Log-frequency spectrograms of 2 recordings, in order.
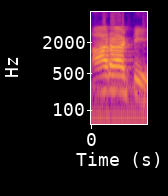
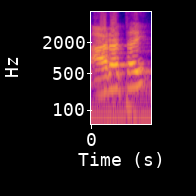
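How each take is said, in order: First: The name ends with a short 'te' sound. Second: The name ends with a 'tai' sound. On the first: This is how it is said in English. "ইংলিশে আরাটে" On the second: This is how it is said in Bengali. "বাংলায় এটা আরাতাই"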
